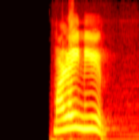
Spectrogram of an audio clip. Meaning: rainwater
- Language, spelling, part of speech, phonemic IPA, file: Tamil, மழைநீர், noun, /mɐɻɐɪ̯niːɾ/, Ta-மழைநீர்.ogg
